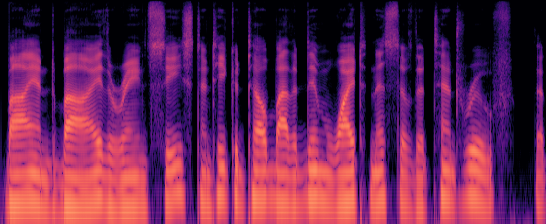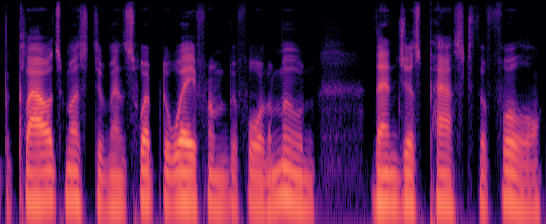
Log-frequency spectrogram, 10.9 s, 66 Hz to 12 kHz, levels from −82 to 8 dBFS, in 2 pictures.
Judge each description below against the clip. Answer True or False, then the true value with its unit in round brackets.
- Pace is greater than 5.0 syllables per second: False (4.1 syllables/s)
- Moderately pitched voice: False (105 Hz)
